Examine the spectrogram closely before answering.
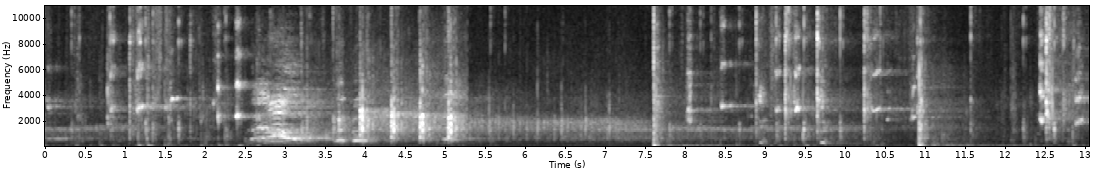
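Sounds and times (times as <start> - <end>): player shouting: 2.6 - 3.8.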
